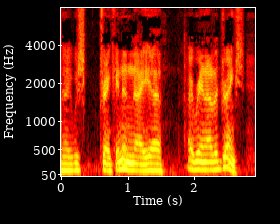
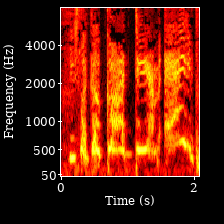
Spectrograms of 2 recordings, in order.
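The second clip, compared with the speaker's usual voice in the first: put-on high, shouted old lady voice. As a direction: squawk it like the outraged coworker. Jenny voiced.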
